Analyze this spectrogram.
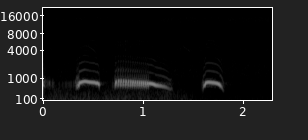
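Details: Spotted dove calls meant for luring wild doves: an arched coo, a long drawn-out downward-sliding coo, then a final short arched coo, with faint low rumbling noise beneath.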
